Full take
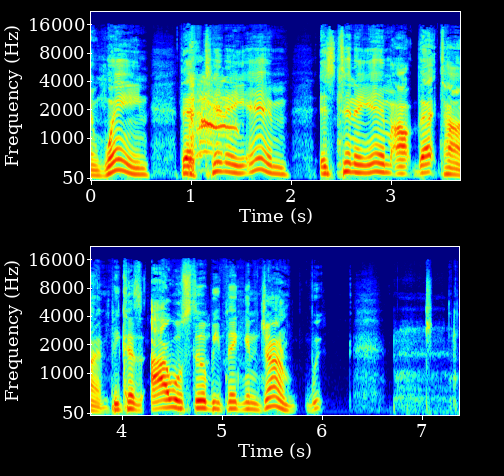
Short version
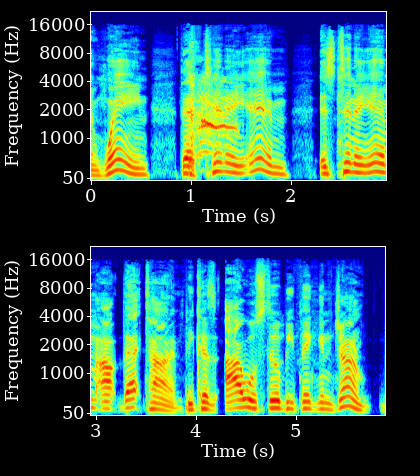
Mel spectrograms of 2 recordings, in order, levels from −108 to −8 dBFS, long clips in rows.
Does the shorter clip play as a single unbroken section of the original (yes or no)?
yes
